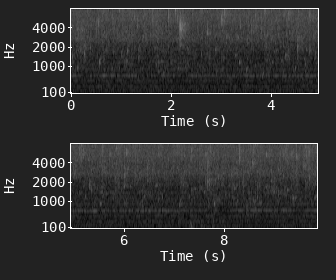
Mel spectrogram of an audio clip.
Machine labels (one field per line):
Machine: pump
